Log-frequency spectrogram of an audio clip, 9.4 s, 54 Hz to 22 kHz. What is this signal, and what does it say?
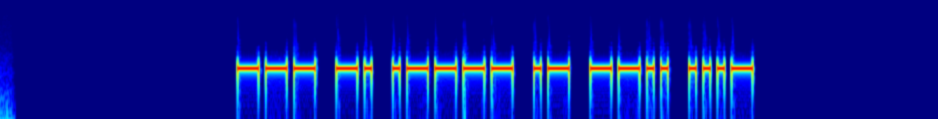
Morse code, heard as a keyed tone, about 17 wpm, 700 Hz. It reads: ON1AZV
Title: DXCC-100 Call Signs - 6 Characters - 17wpm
